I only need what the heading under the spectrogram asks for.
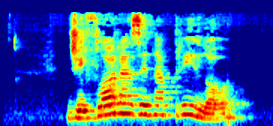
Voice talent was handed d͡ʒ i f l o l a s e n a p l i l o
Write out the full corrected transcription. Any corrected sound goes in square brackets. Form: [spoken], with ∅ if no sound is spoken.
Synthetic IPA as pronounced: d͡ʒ i f l o [ɾ] a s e n a p [ɾ] i l o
